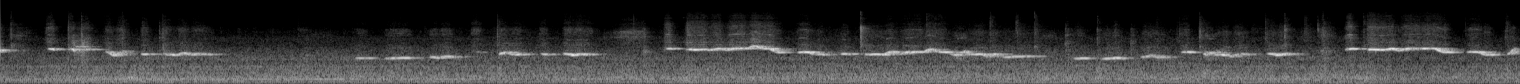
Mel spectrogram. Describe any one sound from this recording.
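A man whistles a tune with a high, breathy tone.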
